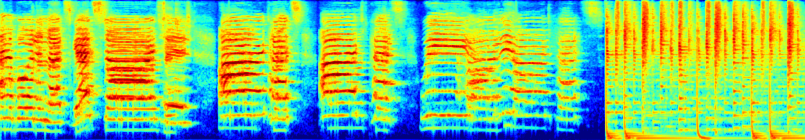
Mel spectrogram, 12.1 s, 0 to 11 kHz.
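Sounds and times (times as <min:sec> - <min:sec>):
high voice singing unaccompanied: 0:00.0 - 0:09.0.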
